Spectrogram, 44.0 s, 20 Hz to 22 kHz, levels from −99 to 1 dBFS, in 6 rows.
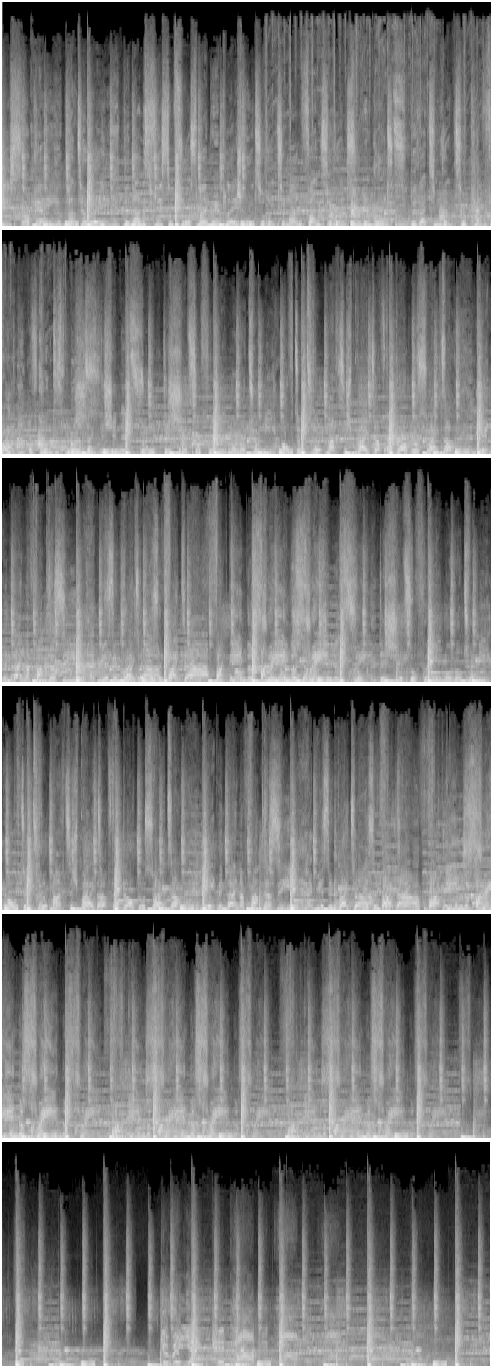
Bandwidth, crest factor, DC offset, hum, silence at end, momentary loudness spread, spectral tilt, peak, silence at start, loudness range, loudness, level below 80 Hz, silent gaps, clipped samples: over 20 kHz; 16 dB; under 0.1%; none; 0 s; 5 LU; -4 dB/octave; 0 dBFS; 0 s; 2 LU; -17 LUFS; -22 dBFS; none; under 0.1%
